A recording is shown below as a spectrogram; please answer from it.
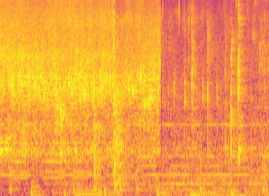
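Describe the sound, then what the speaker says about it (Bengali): Eggs coated in turmeric, chili powder and oil fry in a pan with a loud, steady sizzle and crackle, broken by a few spatula scrapes and knocks, the hiss dropping somewhat partway through. "হলুদ, লঙ্কার গুঁড়ো আর তেল দিয়ে মেখে রেখেছিলাম ডিমগুলো, এগুলো ভেজে নিচ্ছি।"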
